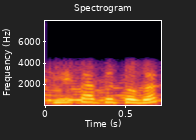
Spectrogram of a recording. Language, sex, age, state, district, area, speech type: Bengali, female, 18-30, West Bengal, Malda, urban, conversation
